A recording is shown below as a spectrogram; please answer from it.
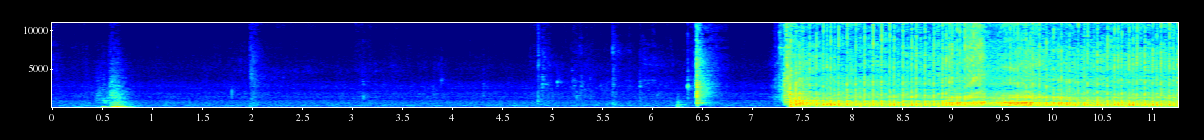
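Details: Homelite 775D chainsaw after full overhaul, including cleaned piston, Tillotson carb and points, new condenser and clutch drum: catches after a couple of pulls into a steady, high, buzzing two-stroke run with even firing.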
